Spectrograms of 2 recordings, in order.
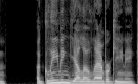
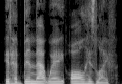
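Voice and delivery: plain reading voice

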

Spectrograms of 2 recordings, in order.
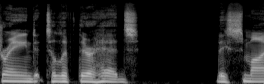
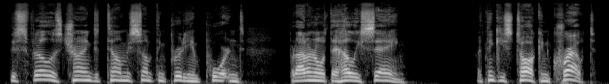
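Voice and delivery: higher, louder, fast and anxious; urgent; 6 semitones higher, 5 dB louder, faster than usual. A narrator's reading. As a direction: press the captain for help. Urgent plea to captain.

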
